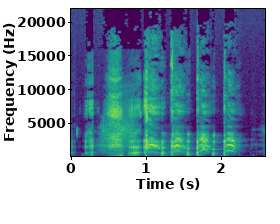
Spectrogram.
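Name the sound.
coughing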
